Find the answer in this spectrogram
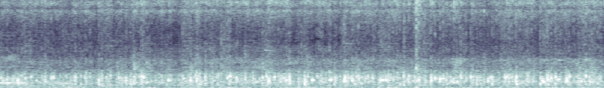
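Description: Lottery balls clattering nonstop as they are mixed inside a clear spherical drawing machine, a dense, even rattle of many small knocks before a ball is drawn.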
